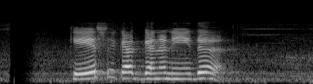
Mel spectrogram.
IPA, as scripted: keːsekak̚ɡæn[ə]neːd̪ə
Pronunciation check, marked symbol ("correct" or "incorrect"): correct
